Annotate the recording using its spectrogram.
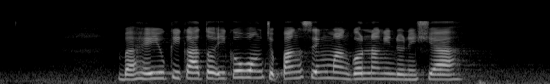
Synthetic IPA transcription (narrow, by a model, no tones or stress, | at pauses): mbaɦejukikat̪oikuwɔŋ̥ʒ̥ə̤paŋsɪŋmaŋɡɔnːaŋind̪onesia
